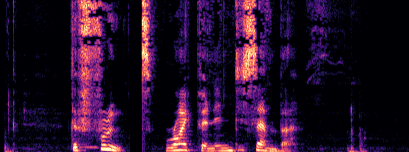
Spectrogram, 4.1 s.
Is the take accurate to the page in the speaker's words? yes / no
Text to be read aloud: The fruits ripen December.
no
